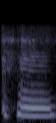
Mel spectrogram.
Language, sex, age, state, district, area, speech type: Santali, female, 18-30, West Bengal, Birbhum, rural, conversation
